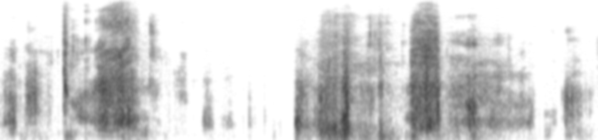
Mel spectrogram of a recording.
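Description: A person chewing a mouthful of rice and roasted fish eaten by hand, in irregular bursts of wet, crunchy mouth noise with a short pause in the middle.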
